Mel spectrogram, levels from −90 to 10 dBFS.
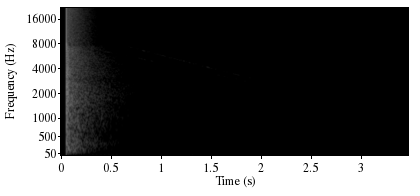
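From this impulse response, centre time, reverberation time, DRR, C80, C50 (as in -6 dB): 26 ms, no single decay rate, -4.0 dB, 10.5 dB, 7.5 dB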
